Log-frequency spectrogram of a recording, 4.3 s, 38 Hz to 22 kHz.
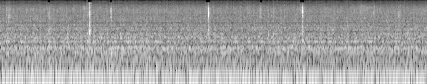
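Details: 2006 Toyota Camry running rough with power loss, heavy vibration and bogging on throttle: steady low idle with an uneven, stumbling beat, about 150 pulses a minute; the scan shows a misfire on cylinder 3.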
